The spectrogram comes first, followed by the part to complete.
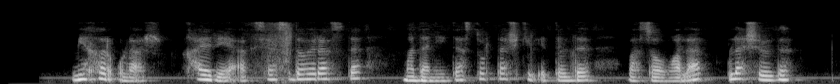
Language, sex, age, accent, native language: Uzbek, female, 25-34, Toshkent shahri, Uzbek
